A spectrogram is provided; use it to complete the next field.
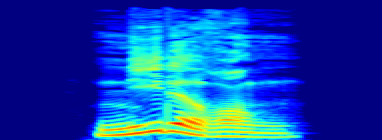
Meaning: lowland
- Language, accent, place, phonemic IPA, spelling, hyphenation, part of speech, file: German, Germany, Berlin, /ˈniːdəʁʊŋ/, Niederung, Nie‧de‧rung, noun, De-Niederung.ogg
